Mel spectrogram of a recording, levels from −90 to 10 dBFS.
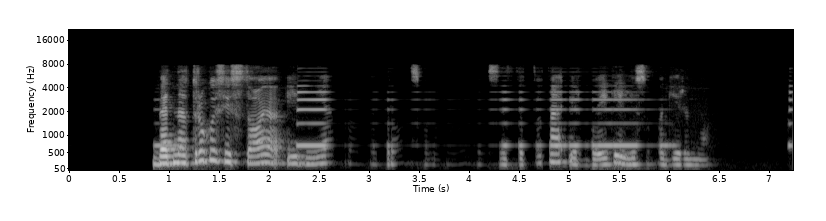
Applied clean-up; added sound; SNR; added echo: neural mask model RNNoise.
